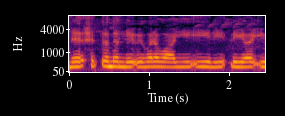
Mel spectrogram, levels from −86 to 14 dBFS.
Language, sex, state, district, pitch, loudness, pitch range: Kannada, female, Karnataka, Koppal, 225 Hz, -12 LUFS, 220-230 Hz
